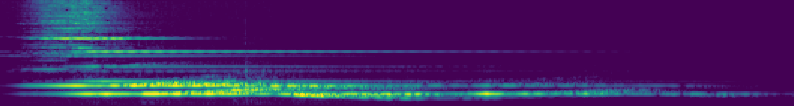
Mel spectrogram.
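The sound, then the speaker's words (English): A waterphone, a metal instrument with some water at the bottom, rings out with eerie, wobbling metallic tones that bend and waver in pitch, a bright scrape at the start giving way to sustained, sliding resonances that slowly fade, with no talking. “It's a water phone. Water phone, yes. Which is like this metal thing that has some water at the bottom of it.”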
